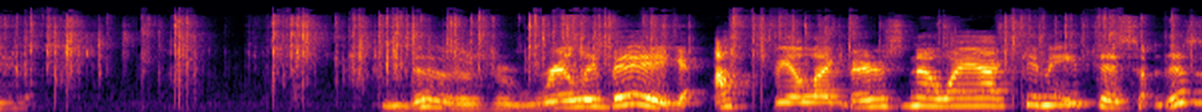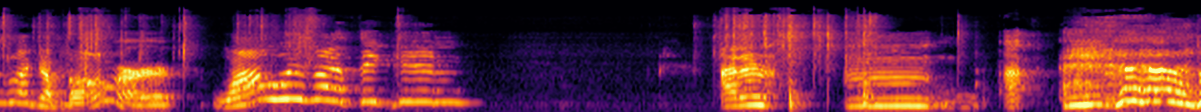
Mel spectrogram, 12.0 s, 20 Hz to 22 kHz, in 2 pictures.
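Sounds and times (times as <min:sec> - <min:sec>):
plastic wrapper crinkling: 0:00.0 - 0:08.2, 0:09.3 - 0:10.9.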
